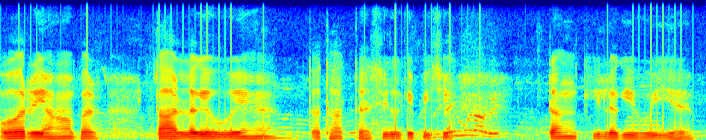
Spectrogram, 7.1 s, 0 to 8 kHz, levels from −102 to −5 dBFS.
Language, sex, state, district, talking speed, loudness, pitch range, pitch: Hindi, male, Uttar Pradesh, Lalitpur, 125 wpm, -19 LUFS, 110-115 Hz, 115 Hz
